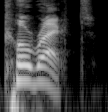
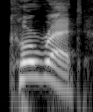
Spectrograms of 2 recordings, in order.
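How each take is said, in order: First: Said in the usual way. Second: "Correct." said louder and firmer; emphatic loud "Correct."; louder emphatic agreement. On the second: Real, not acted. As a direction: stamp it down, loud.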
